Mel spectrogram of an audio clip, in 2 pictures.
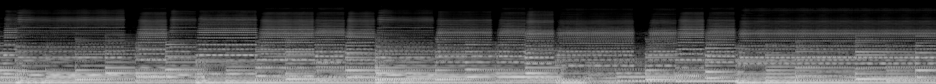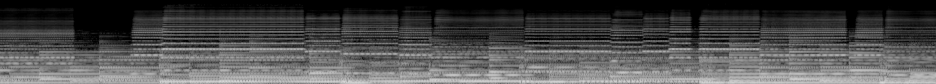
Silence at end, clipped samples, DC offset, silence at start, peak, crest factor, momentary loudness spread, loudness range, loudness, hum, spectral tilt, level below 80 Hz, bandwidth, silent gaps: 0 s; under 0.1%; under 0.1%; 0 s; -2 dBFS; 14 dB; 4 LU; 2 LU; -16 LUFS; none; -7 dB/octave; -26 dBFS; 13.5 kHz; none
